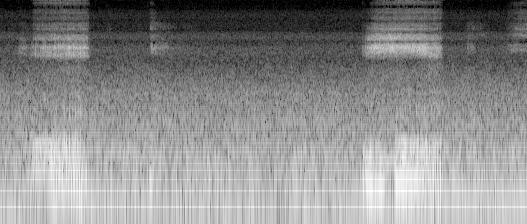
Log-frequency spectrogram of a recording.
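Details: Pet Beagle snoring in its sleep, two long grating inhalations about five seconds apart, with softer breaths and faint snuffles in between.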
